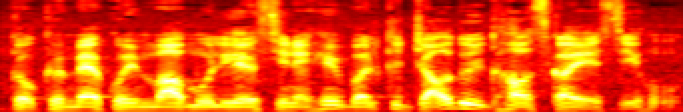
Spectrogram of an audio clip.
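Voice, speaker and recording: A man's voice: deep voice, steady tone, normal speed, darkish tone, natural voice. A man voicing a generous, boastful magical tree and talking machine in a cartoon moral story, grand and showy. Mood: proud, boastful. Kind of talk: animated moral story dialogue. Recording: echoey hall reverb, music behind.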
